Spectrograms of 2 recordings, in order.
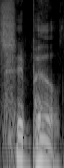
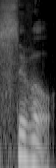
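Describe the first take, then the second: First: The middle sound does not use teeth on lip. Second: The middle sound uses upper teeth on lower lip. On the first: The speaker calls it wrong. "This is not civil" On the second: The speaker calls it right. "This is civil"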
